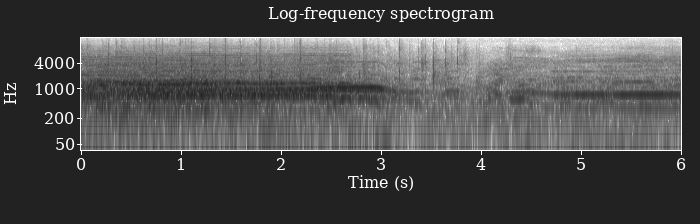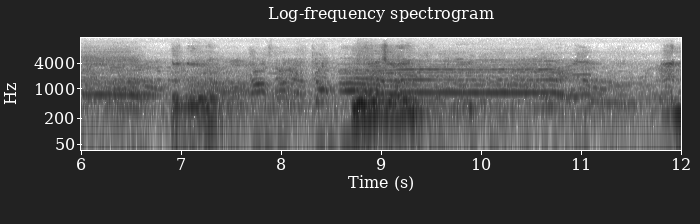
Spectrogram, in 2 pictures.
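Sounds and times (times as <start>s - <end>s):
audience applause: 0.0s - 4.7s
audience cheering: 0.0s - 6.8s, 7.8s - 11.2s
speech: 6.9s - 7.6s, 8.7s - 9.5s.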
